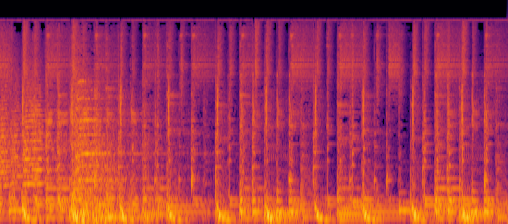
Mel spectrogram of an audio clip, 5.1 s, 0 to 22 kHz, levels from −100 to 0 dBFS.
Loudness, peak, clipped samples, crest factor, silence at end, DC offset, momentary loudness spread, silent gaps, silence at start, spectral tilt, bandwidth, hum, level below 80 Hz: -22 LUFS; -4 dBFS; under 0.1%; 16 dB; 0 s; under 0.1%; 7 LU; none; 0 s; -4.5 dB/octave; 16.5 kHz; none; -30 dBFS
